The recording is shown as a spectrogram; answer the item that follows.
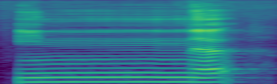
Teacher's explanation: удержание назализации в размере двух огласовок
